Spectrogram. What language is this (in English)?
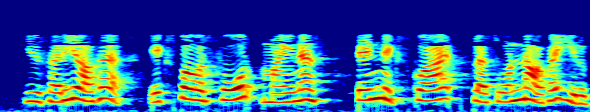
Tamil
